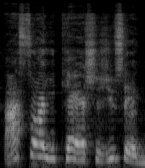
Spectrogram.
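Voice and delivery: ordinary talk, nothing marked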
